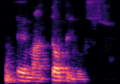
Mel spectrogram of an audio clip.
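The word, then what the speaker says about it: haematopygus: Bueno, la H nunca se pronuncia. Siempre muda. Para todas las ocasiones en que lo encuentren. En latín, veremos que hay otras situaciones, ¿cierto? Bueno, entonces en este caso, Blacorhynchus hematopigus. Hematopigus.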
